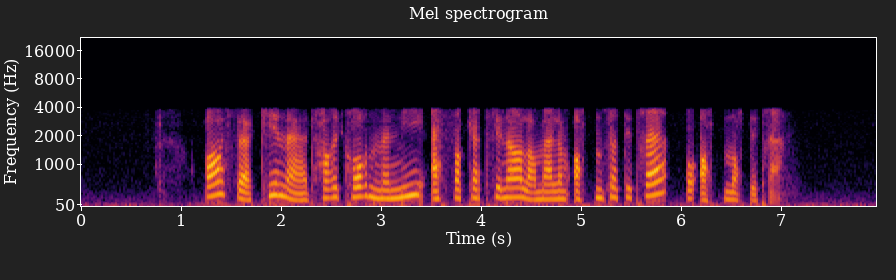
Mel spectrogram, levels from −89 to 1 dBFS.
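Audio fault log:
throughout: GSM full-rate codec. The speech has a plainly audible buzzy, gravelly roughness, which fits the 13 kbps full-rate coder. It rebuilds the voice from a vocal-tract filter fed by sparse, evenly spaced pulses, so the fine detail of the excitation is lost and replaced with a coarse, regular texture. On a spectrogram, energy stops sharply at 4 kHz with nothing above, and harmonics look smeared and grainy rather than clean.
3.38–3.42 s: lost GSM frames. The sound briefly locks into a rough, metallic ring, which points to a single dropped 20 ms frame. The decoder fills the gap by reusing the last good frame's settings, so the previous sound is held rather than continued naturally. On a spectrogram, this shows as a short, flat, smeared patch where the formants stop moving. The waveform shows a repetitive shape.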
